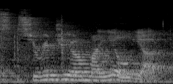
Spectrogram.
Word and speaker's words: syringomyelia: Yes, the official name is syringomyelia. Wow. I had to look up the pronunciation of that one, and I still might not have gotten it quite right, but that's what it is.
